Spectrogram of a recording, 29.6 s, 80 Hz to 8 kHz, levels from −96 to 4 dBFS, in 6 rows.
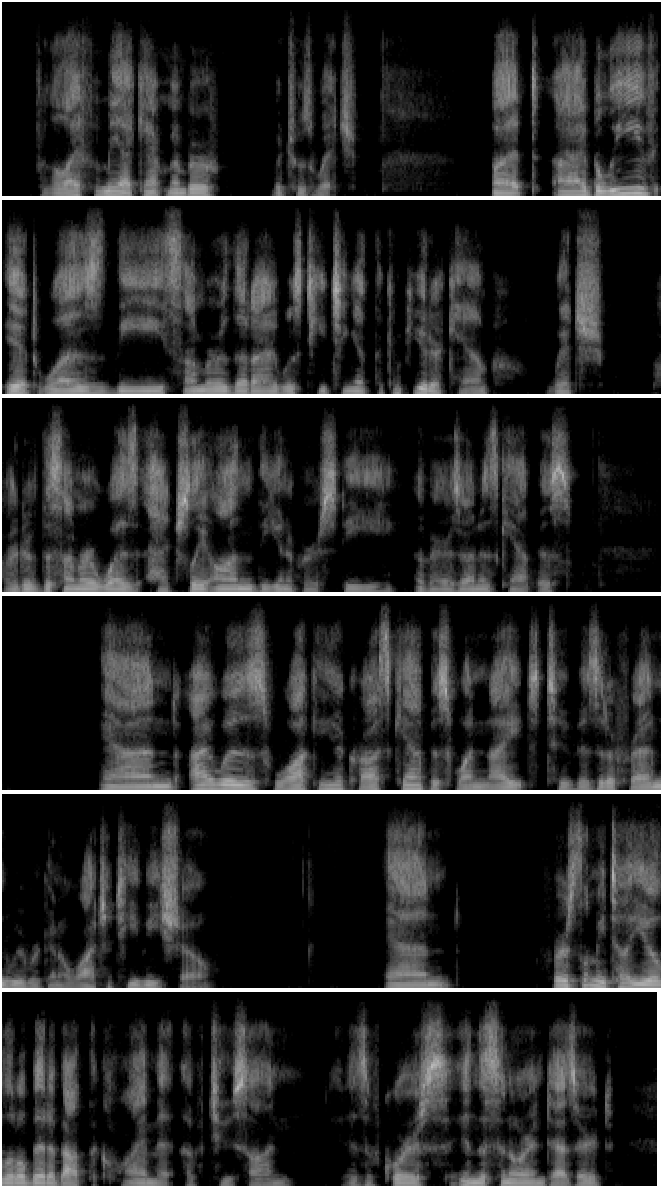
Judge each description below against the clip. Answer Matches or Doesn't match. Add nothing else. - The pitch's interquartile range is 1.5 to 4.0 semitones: Matches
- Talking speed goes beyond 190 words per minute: Doesn't match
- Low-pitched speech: Matches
